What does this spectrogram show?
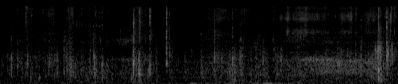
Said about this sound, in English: Make sure I can I got enough paper for this present I'm finna wrap.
